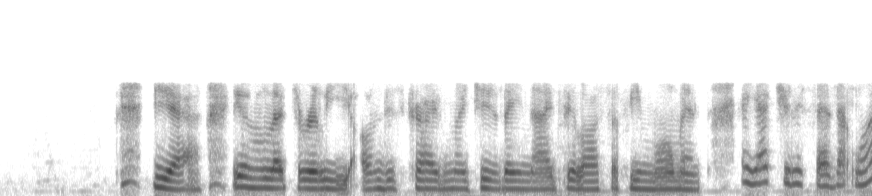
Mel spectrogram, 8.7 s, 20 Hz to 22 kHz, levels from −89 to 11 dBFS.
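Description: Throughout the speech, GSM full-rate codec damage is plainly audible: a buzzy, gravelly roughness from pulse-driven excitation, with nothing above 3.8 kHz, which fits the 13 kbps GSM full-rate codec. That regular rasp separates it from simple band-limiting, which only dulls the sound.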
